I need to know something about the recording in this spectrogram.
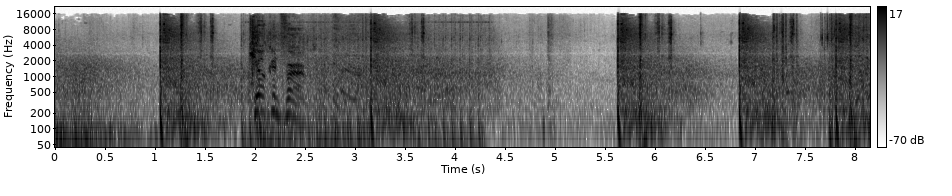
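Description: A rifle fires sharp shots in bursts.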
